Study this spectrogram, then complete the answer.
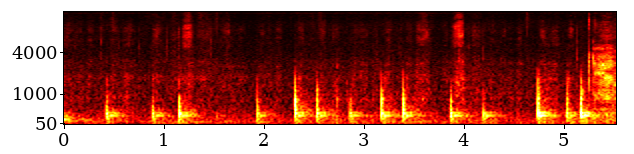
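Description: Pen writing notes on paper during a chemistry class, a series of soft, close scratching strokes in an irregular rhythm, quiet with no talk over it.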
